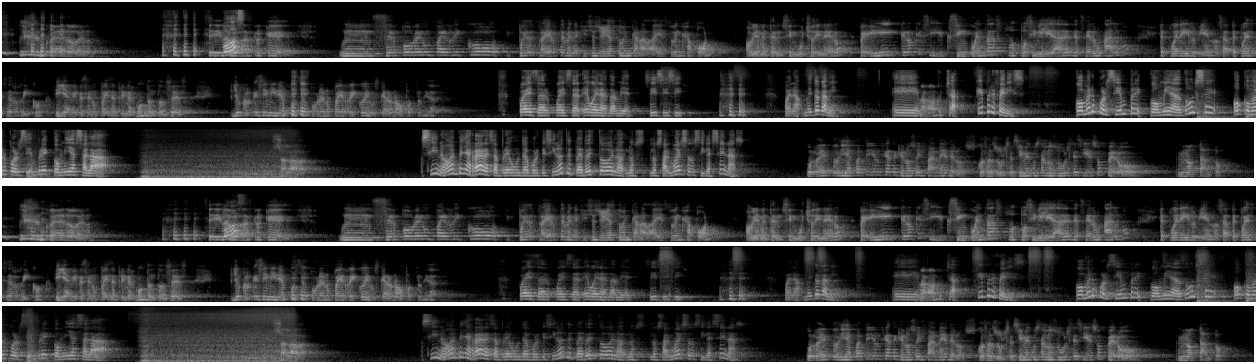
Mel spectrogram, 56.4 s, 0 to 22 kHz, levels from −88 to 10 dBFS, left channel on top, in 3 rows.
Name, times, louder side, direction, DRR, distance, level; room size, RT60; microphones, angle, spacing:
voice 1, 0.0-1.4 3.1-4.7 5.1-7.5 7.8-10.7 11.2-21.9 22.2-25.3 32.5-33.0 41.7-42.3 49.7-54.7 55.2-56.0, right 1 dB, 10° right, 9 dB, 1.1 m, -35 dB
voice 2, 2.4-2.8 3.3-3.6 23.1-23.4 26.6-28.3 28.5-29.0 29.6-30.0 30.6-31.4 32.2-32.6 33.0-33.1 33.4-34.1 34.9-37.0 37.3-39.2 43.9-48.7, left 6 dB, 85° left, 18 dB, 0.5 m, -27 dB
Fire, 28.6-28.9 29.8-29.9 30.8-31.2 31.6-31.7 32.3-32.7 33.4-33.5 34.2-34.6 35.1-35.2 36.2-38.7 39.6-42.4, right 3 dB, 65° right, 2.2 m, -43 dB
20.0 x 13.0 x 5.3 m, 1.1 s
head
